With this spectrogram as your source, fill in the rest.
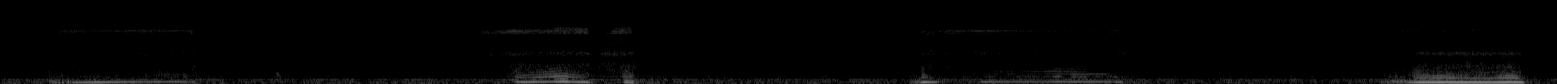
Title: Snoring like human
